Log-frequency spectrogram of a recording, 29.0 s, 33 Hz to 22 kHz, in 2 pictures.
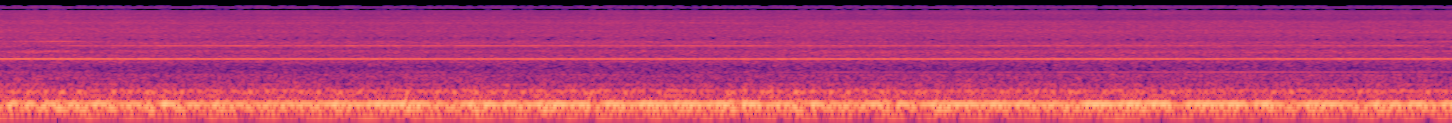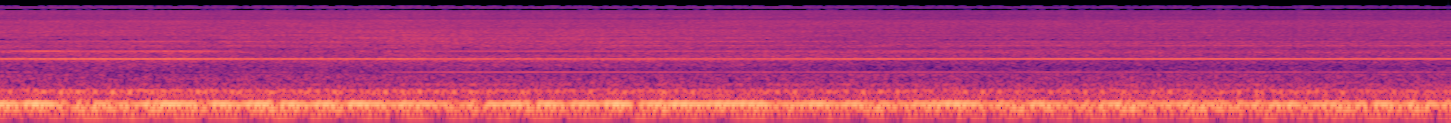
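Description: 383 stroker small-block Chevy V8 with Holley Sniper EFI idling steadily, a low even rumble with a steady high whine over it.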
